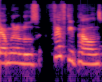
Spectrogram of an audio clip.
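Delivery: ordinary delivery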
